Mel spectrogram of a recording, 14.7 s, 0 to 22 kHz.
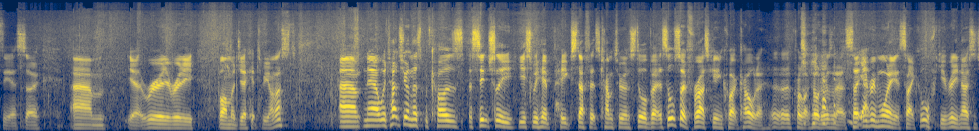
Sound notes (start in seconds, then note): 12.0 chuckles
